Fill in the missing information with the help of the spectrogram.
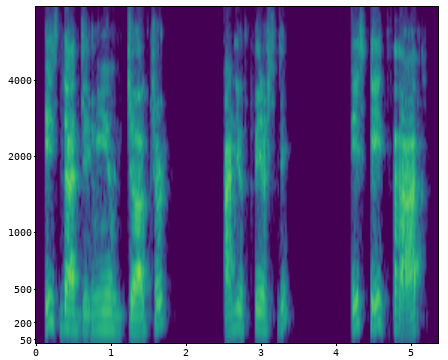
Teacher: Rising intonation is common in the yes or no questions.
